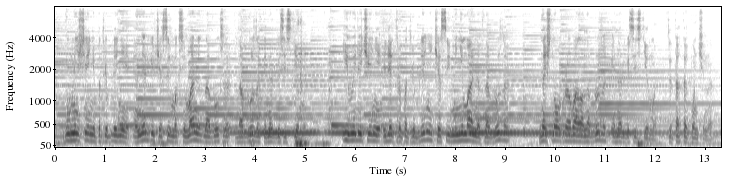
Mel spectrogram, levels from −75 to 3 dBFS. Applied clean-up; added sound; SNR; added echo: none; Harp; 2 dB; none.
